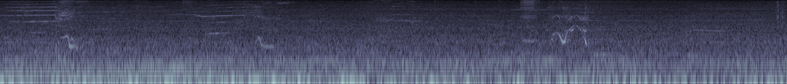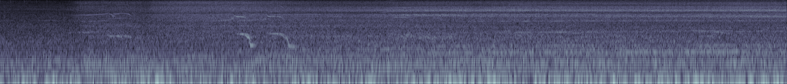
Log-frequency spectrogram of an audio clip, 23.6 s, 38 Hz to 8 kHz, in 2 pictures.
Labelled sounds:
5.6	6.3	killer whale, southern resident, 1.1 to 3.2 kHz

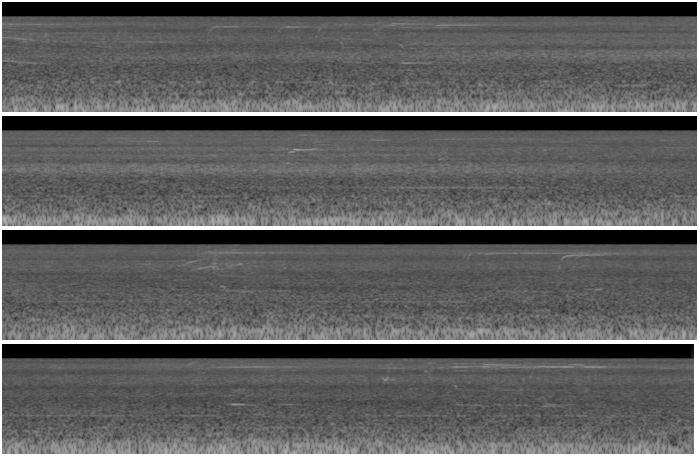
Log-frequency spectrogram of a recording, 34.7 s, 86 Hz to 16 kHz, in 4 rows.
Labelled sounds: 4.5	6.0	killer whale, southern resident, 4.2 to 6.5 kHz
10.1	10.7	killer whale, southern resident, 4.1 to 5.6 kHz
12.1	12.8	killer whale, southern resident, 1.9 to 4.6 kHz
24.2	25.0	killer whale, southern resident, 3.8 to 5.3 kHz

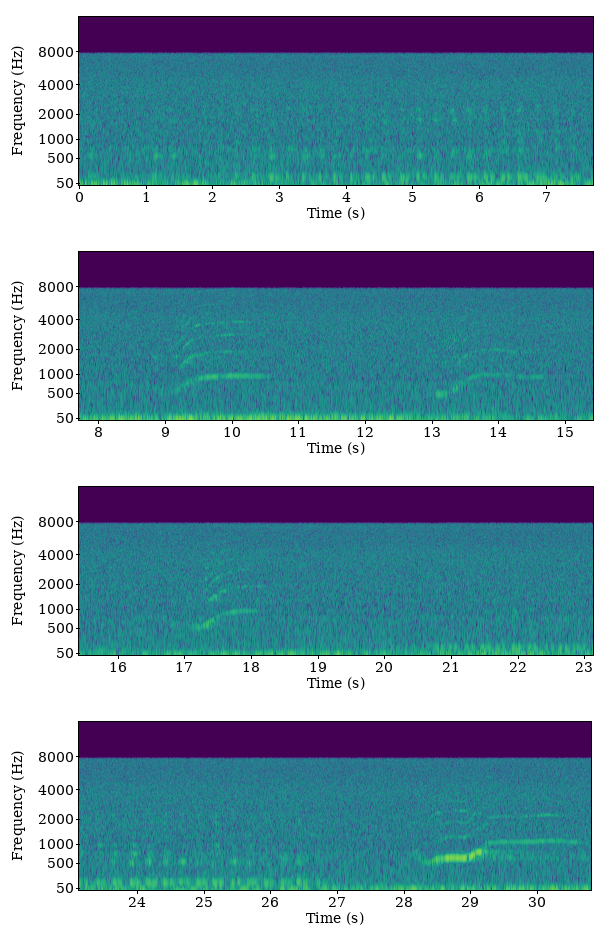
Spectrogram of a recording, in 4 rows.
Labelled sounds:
9.2	10.3	humpback whale, 0.80 to 7.6 kHz
13.5	14.1	humpback whale, 0.83 to 2.0 kHz
17.4	18.1	humpback whale, 0.80 to 2.9 kHz
28.6	30.3	humpback whale, 0.80 to 3.2 kHz

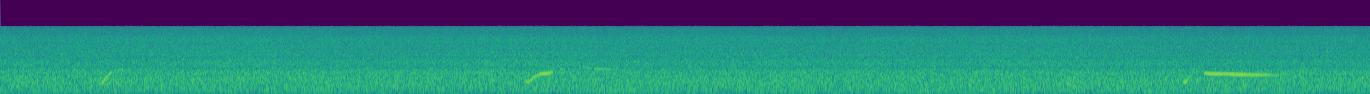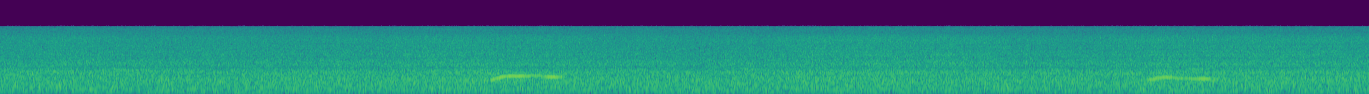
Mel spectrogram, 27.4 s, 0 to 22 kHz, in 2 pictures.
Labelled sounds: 5.8	6.2	humpback whale, 1.0 to 1.2 kHz
12.0	12.7	humpback whale, 0.78 to 0.88 kHz

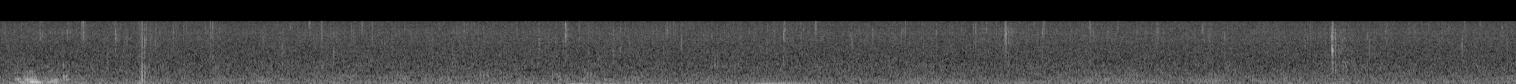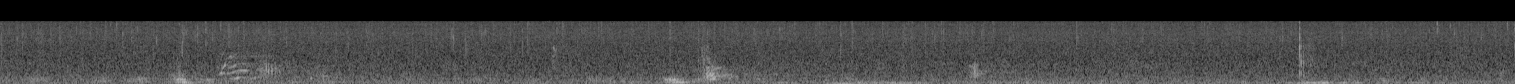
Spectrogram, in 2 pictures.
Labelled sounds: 17.3	17.7	humpback whale, 0.78 to 1.0 kHz

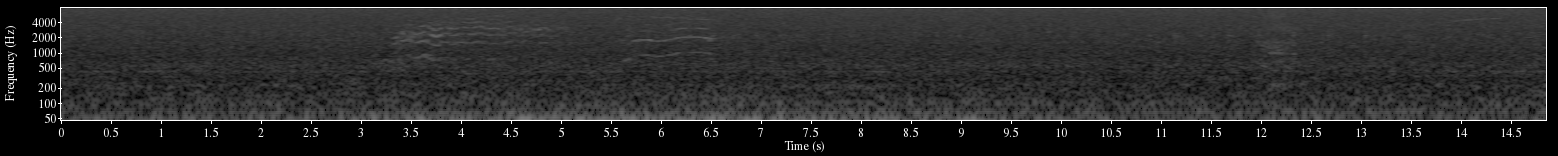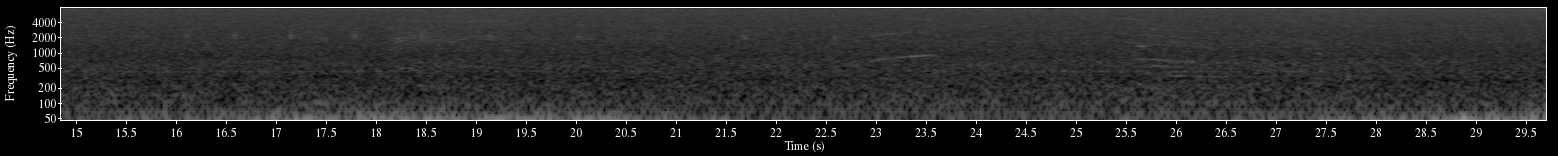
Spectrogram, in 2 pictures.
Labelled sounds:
4.0	4.3	killer whale, Bigg's (transient), 3.1 to 4.3 kHz
5.7	6.6	killer whale, Bigg's (transient), 0.83 to 4.8 kHz
13.9	14.3	killer whale, Bigg's (transient), 4.3 to 4.8 kHz
23.0	23.6	killer whale, Bigg's (transient), 0.80 to 4.9 kHz
25.6	25.9	killer whale, Bigg's (transient), 1.3 to 1.6 kHz

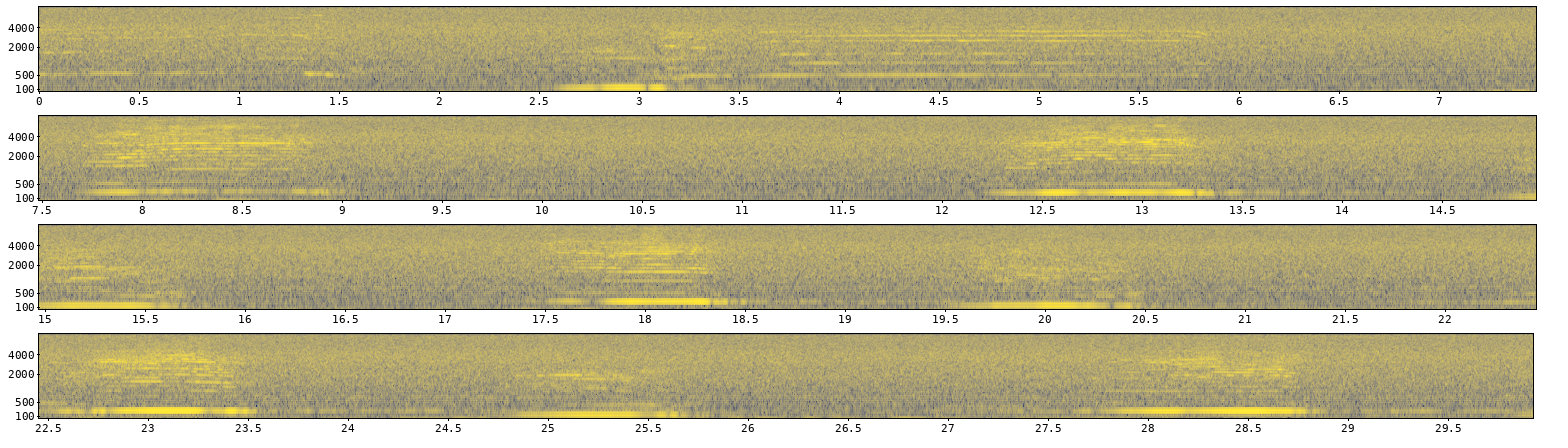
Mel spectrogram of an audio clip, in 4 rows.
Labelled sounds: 2.8	5.3	humpback whale, 0.93 to 3.6 kHz
7.7	8.8	humpback whale, 1.1 to 5.6 kHz
12.3	13.3	humpback whale, 2.0 to 3.9 kHz
15.0	15.3	humpback whale, 0.96 to 1.9 kHz
17.6	18.3	humpback whale, 0.99 to 3.4 kHz
22.7	23.5	humpback whale, 1.3 to 4.0 kHz
24.8	25.2	humpback whale, 1.9 to 2.0 kHz
27.8	28.7	humpback whale, 0.93 to 3.5 kHz

